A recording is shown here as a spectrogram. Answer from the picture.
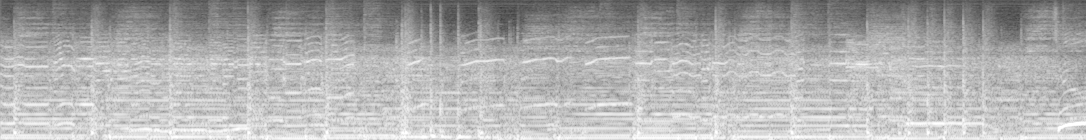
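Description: Live rock band in an instrumental break: an electric guitar solo with bent, sliding notes over a steady bass line.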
